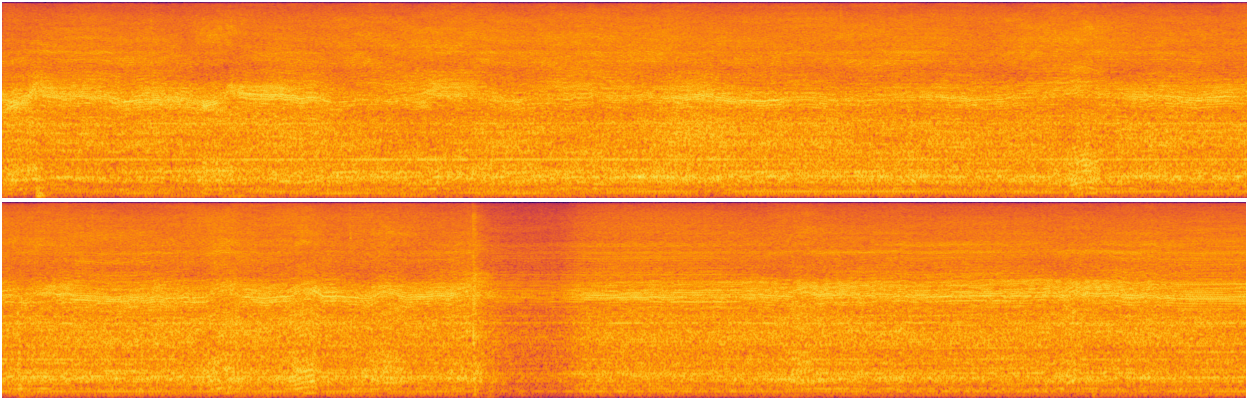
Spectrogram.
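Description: Shark Apex Powered Lift-Away DuoClean Zero-M vacuum running with its power nozzle pushed over a low-pile rug: a steady, loud motor whine that drops in level briefly about two-thirds of the way through, then comes back.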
